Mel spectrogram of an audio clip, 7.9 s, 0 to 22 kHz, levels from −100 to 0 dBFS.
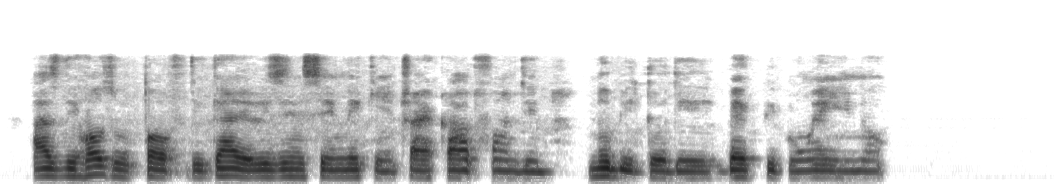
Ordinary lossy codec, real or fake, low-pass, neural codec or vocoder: none; fake; 7.2 kHz; codec, 16 kHz, 4 kbps, FreqCodec, larger model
